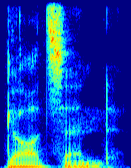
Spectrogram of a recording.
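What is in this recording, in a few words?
"godsend", US English; pronunciations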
